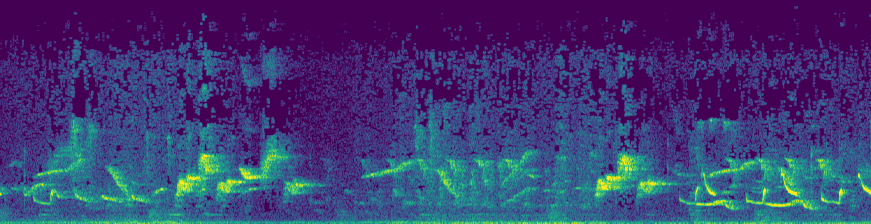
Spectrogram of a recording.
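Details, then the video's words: Ashy tailorbird song in busy, overlapping phrases of high twisting whistles and chirps, with a quieter lull midway and a steady soft background hiss. "BURUNG PRENJAK COKI GACOR/CINENEN MERAH"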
